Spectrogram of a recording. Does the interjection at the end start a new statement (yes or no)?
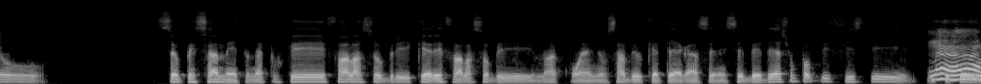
yes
